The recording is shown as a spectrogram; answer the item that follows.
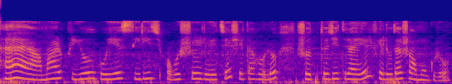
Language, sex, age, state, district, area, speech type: Bengali, other, 45-60, West Bengal, Purulia, rural, spontaneous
